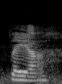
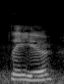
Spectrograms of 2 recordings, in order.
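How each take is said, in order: First: The final R sound is dropped. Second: The final R sound is pronounced.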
